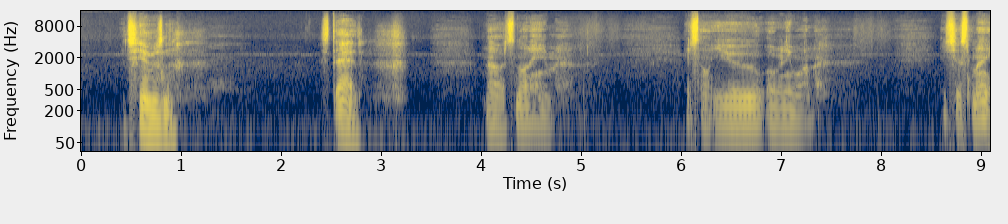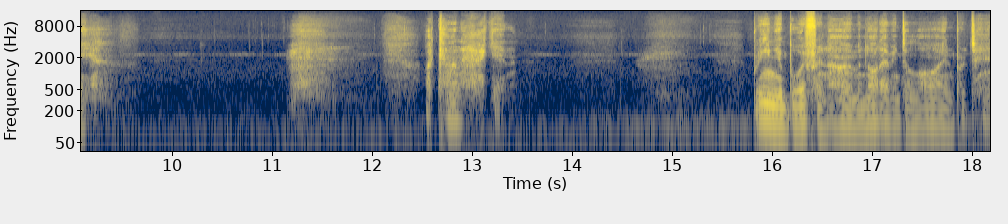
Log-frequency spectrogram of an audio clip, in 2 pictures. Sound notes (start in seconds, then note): 11.1 sighs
